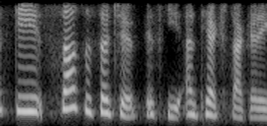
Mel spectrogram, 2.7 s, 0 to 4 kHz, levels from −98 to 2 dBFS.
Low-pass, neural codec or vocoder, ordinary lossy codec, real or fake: 3.6 kHz; codec, 24 kHz, 0.5 kbps, DualCodec; none; fake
